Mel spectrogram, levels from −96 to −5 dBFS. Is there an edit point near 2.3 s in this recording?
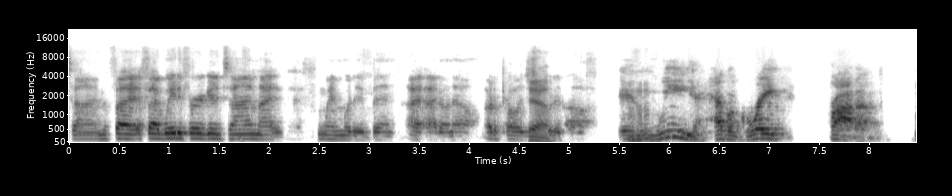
no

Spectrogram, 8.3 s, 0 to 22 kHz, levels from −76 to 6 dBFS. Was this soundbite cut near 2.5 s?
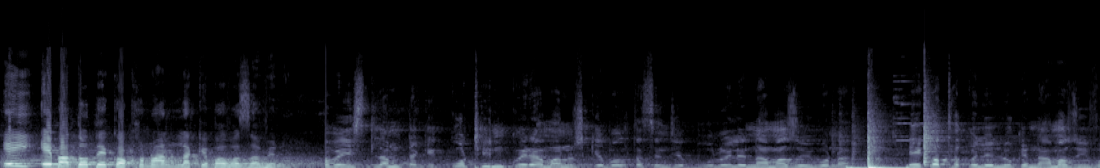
yes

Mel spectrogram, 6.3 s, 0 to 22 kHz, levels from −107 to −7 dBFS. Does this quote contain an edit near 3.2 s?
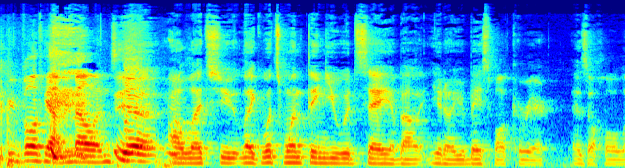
no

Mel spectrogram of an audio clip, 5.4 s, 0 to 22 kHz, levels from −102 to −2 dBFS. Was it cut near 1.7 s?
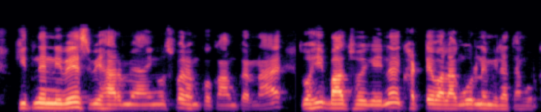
no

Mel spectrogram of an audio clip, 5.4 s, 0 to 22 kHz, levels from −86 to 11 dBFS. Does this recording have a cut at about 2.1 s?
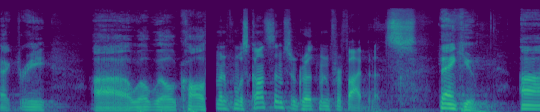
yes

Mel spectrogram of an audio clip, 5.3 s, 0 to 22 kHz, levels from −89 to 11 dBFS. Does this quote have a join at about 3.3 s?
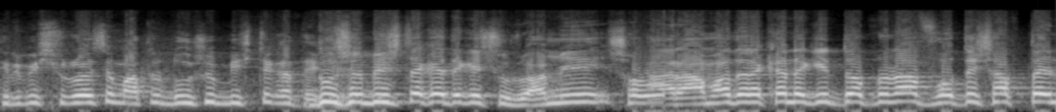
yes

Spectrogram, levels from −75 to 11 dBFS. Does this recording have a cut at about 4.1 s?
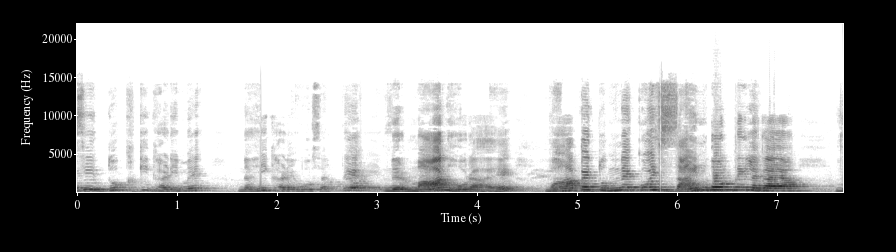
no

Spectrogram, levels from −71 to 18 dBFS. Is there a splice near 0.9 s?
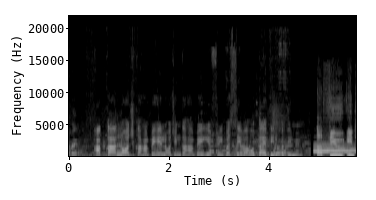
no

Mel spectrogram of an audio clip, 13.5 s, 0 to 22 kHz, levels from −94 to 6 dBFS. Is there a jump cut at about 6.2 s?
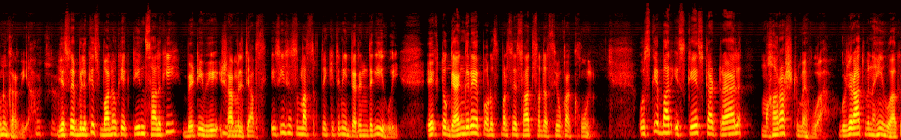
no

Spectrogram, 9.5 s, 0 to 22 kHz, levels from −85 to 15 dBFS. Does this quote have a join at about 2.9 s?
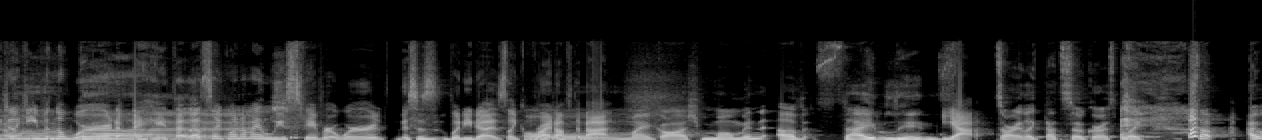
yes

